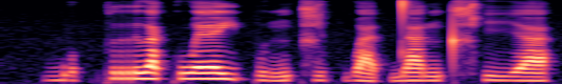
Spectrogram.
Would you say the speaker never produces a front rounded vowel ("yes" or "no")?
yes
